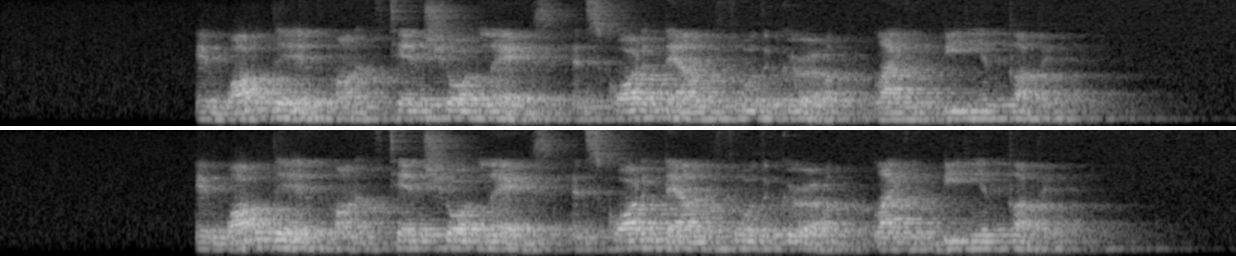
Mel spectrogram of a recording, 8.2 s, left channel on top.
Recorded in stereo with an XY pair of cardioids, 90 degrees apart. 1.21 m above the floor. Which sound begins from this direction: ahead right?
A man speaking, at 1.3 s.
